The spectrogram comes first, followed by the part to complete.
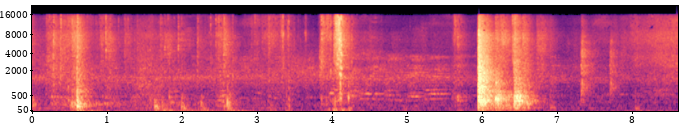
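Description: Cardboard case and sealed card boxes being handled and set down on a table: a few knocks, the loudest a heavy thump about six seconds in.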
